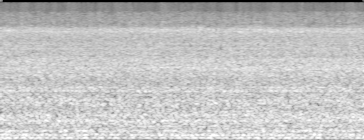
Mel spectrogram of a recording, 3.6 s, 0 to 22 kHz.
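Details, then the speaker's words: 2000 Chevrolet Silverado 2500HD extended cab 4x4, V8, 74,339 miles, no check-engine light, no modifications noticed: steady, even low idle rumble with no knocks, ticks or misses; sounds stock. "Sounds stock, what you'd expect."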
